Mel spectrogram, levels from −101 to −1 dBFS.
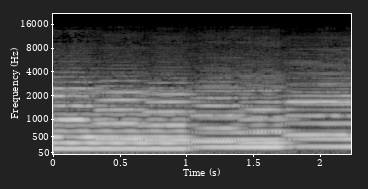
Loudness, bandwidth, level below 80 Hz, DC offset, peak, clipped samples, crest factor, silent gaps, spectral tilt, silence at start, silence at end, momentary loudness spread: -23 LUFS; 8.2 kHz; -62 dBFS; under 0.1%; -12 dBFS; under 0.1%; 10 dB; none; -8.5 dB/octave; 0 s; 0 s; 3 LU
